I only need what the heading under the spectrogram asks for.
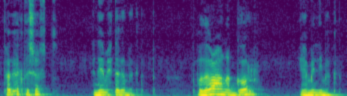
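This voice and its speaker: A woman's voice: fairly low pitch, fairly even intonation, quick pace, darkish tone, slightly rough. A woman in her thirties with an Egyptian accent, hosting a casual live chat and answering viewers with jokes and teasing. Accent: Egyptian Arabic. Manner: joking, teasing, chatty. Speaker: host answering viewers' comments.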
